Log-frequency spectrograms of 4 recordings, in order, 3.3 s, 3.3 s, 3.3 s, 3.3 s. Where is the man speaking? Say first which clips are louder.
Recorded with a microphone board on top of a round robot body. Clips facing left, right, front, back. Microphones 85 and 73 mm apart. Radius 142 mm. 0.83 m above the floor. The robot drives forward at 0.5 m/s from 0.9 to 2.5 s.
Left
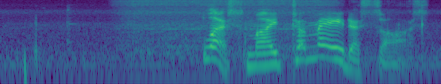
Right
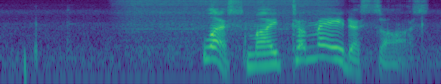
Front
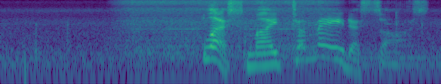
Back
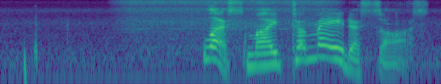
Right 3 dB, back 7 dB; 140° right; by 3.2 s 165° right.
